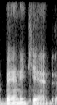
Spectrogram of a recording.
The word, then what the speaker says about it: Abanikanda: Yeah, it's Israel Abanikanda. Yep, that's how you say it, Abanikanda.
